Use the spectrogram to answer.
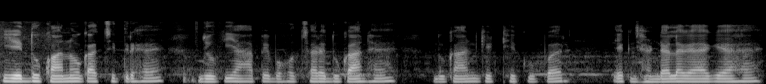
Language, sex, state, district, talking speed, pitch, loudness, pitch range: Hindi, male, Jharkhand, Palamu, 170 wpm, 135 Hz, -22 LUFS, 130-140 Hz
